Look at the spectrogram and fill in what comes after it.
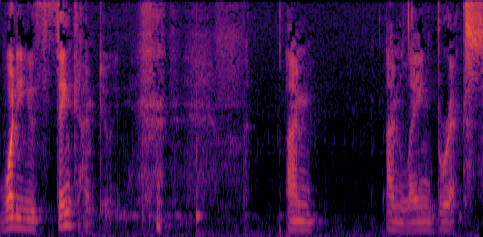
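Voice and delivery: acted-out, hushed, disgusted near-whisper. Telling a story, voicing the first guy answering the question, retelling a disgusted reply. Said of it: "with disgust in his voice".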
